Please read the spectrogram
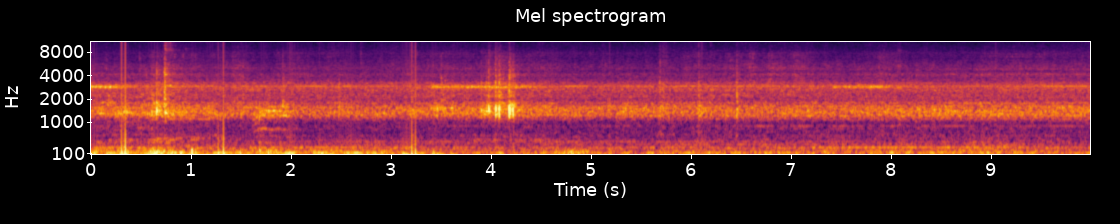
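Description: Steady hum of gondola station lift machinery, with low rumbling and a few sharp clicks in the first three seconds, then settling to an even drone.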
